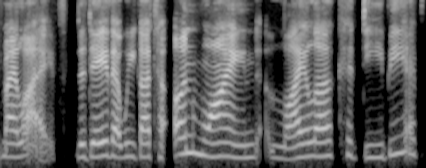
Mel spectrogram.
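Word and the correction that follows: Liya Kebede: Leah Khadibi, is it? – It's Leah Khabede. – Khabede.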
